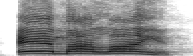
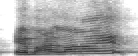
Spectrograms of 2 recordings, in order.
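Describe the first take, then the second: First: Loud challenge. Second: Said in the usual way. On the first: Real, not acted. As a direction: hit AM hard and demand an answer. Repeats question, now loudly.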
